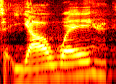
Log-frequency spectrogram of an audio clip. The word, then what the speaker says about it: Yahweh: If you've ever heard the name Jehovah, that is where the name comes from, that idea. Most scholars today understand how to pronounce that as Yahweh.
